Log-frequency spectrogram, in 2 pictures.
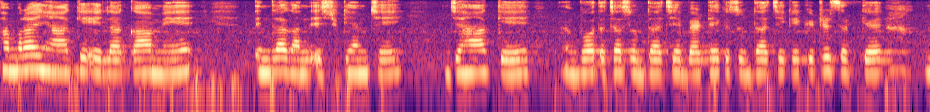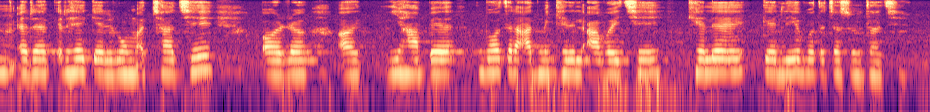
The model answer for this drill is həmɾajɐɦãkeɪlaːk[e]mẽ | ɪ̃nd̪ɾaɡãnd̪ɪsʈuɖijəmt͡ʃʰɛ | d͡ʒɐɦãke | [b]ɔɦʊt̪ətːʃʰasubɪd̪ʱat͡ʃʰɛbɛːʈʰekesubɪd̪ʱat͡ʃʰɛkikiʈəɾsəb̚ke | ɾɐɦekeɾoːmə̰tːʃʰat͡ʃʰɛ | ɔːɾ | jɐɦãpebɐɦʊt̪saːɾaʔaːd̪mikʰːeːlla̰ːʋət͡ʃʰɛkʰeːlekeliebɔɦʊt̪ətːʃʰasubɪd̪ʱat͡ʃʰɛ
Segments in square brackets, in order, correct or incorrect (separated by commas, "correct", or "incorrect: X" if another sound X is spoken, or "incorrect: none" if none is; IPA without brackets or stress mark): incorrect: a, correct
